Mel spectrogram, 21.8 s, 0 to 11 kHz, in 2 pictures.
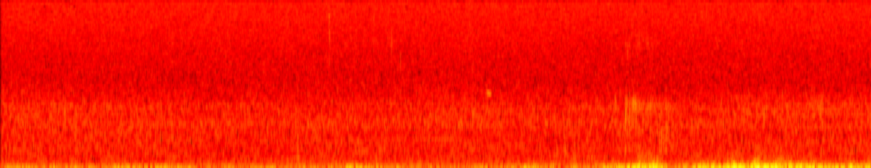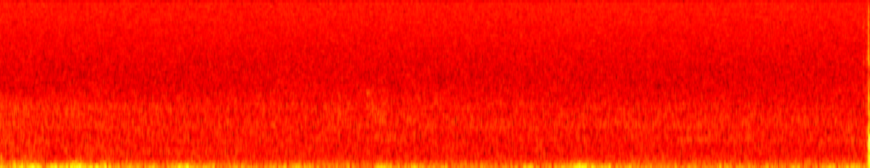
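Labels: A quiet, consistent radio static noise. 0.0 - 21.7
The quiet sound of an engine in the distance. 0.0 - 21.8
A quiet burp. 7.7 - 9.8
A dull thud. 21.4 - 21.8

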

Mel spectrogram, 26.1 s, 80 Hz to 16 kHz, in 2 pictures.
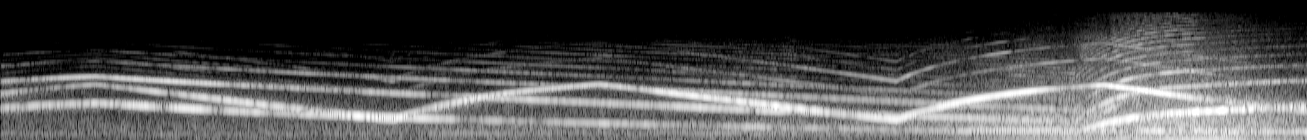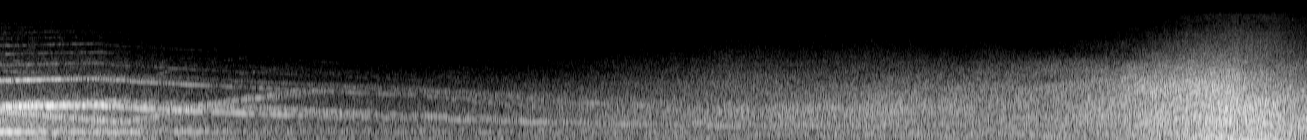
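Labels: A fire truck with its siren on is driving by. 0.0 - 20.2
A police car drives by with its siren on. 0.0 - 20.2
A car is driving by. 18.9 - 26.1

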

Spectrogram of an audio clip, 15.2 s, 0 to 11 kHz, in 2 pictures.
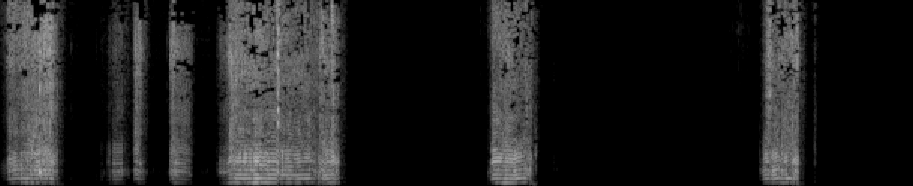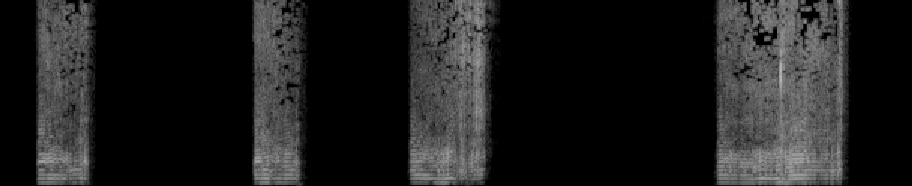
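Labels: A constant high-pitched buzzing with a fast, slightly uneven rhythm produced by a bee in flight. 0.0 - 0.6
A bee buzzes, its sound rising and fading as it moves through the air. 0.9 - 3.0
A bee buzzes, its sound rising and fading as it moves through the air. 4.0 - 14.7

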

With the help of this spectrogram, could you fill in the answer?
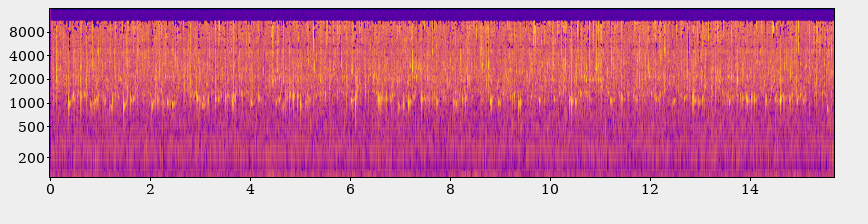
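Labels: Water is being poured continuously. 0.0 - 15.7

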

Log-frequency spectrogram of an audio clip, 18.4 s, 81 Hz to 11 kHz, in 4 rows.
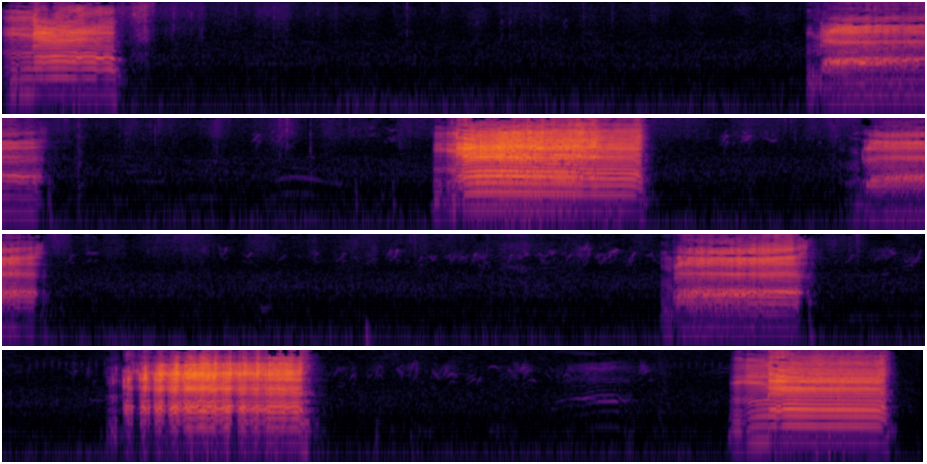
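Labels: A sheep bleats. 0.0 - 0.7
A goat bleats. 4.0 - 4.9
Goats and sheep bleat simultaneously. 6.7 - 7.9
A goat bleats. 8.9 - 9.5
A goat bleats. 12.5 - 13.3
Several goats bleat simultaneously. 14.4 - 15.4
A sheep bleats. 17.5 - 18.3

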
